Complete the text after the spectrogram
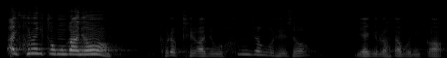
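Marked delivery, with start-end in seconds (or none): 0.1-1.4 Jeolla dialect. Retold or imitated. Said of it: "전라도 말에 솔찬히 잘합니다".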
